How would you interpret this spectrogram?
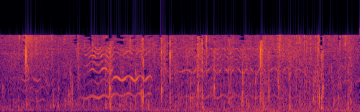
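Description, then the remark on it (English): Horse hooves clip-clop in a steady rhythm as a horse pulls a buggy, while a horse whinnies loudly over the clattering steps. “So how much did that horse and buggy set us back?”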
